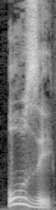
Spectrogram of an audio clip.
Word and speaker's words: oser: Okay, it's interesting here because you've got only one S between two vowels, and normally the pronunciation you will get when you get only one S, it's Z. Okay, oser. Alright, if you would have deux S instead, you will pronounce it ose, okay? But in that case, you've got only one S, and that's the rule. One S between two vowels will produce the sound Z, oser, okay?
